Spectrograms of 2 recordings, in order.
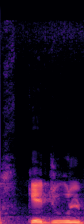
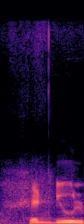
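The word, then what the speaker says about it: schedule: जैसे उसको थोड़ा प्रोनाउंसिएशन में जैसे अमेरिकन इंग्लिश है उसमें इसको स्केड्यूल बोला जाता है, और जो ब्रिटिश इंग्लिश है उसमें इसको शेड्यूल बोला जाता है।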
